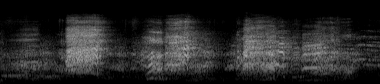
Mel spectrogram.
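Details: Scarlet macaws at a wildlife reserve in Punta Islita, Costa Rica, descending from a Guanacaste tree, give harsh, rasping screeches in four drawn-out bursts of half a second to a second, with faint hiss between.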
